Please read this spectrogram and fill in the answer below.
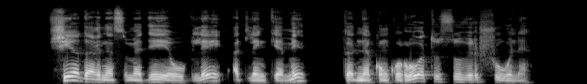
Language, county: Lithuanian, Klaipėda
